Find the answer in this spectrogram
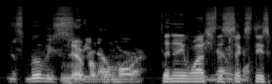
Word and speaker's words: Namor: He says Namor. It says Namor. No more. Yeah, no more is what it should be called. This movie should be no more.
